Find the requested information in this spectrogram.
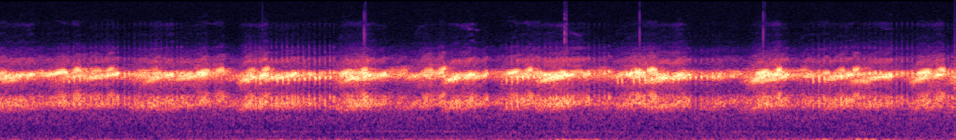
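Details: Wild frogs croak in a dense spring chorus in a wetland behind a house, recorded live without looping: a steady, overlapping trilling hum with a few sharp clicks standing out above it.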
